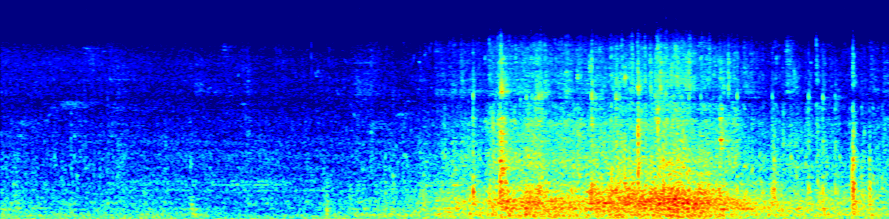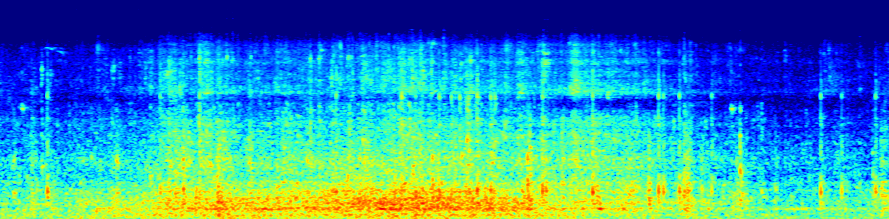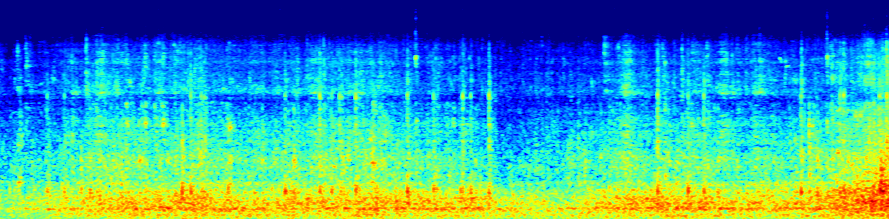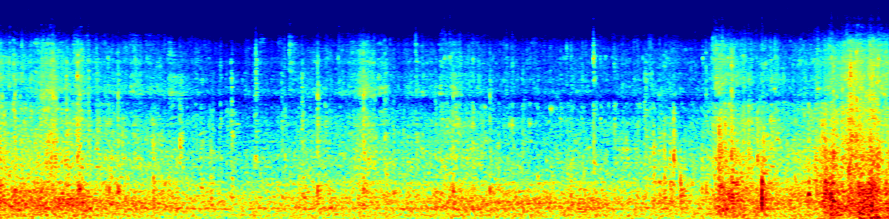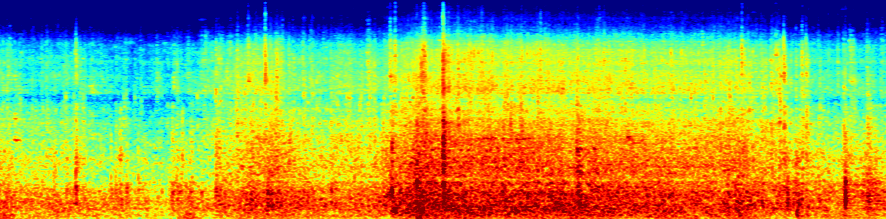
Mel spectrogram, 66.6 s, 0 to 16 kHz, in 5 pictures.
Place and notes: Hermankova ulica, Maribor, Slovenia - fence with vines and wind 1
this stretch of chain link fence was in direct contact with clinging vines that blew in the wind
16 June 2012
